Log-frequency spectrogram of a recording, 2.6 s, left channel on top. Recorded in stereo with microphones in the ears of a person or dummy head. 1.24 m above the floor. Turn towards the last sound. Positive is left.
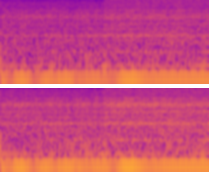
No sound to turn to.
